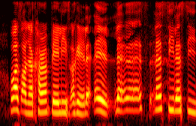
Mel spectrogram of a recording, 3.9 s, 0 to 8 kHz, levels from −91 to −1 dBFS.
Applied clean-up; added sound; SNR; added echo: none; none; none; none.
